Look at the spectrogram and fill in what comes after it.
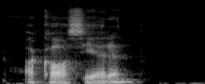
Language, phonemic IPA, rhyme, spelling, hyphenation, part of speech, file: Norwegian Bokmål, /aˈkɑːsɪərn̩/, -ərn̩, akhasieren, a‧khas‧i‧er‧en, noun, Nb-akhasieren.ogg
- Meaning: definite singular of akhasier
